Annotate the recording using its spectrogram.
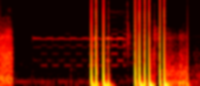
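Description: The sound cuts out, and about a second in it breaks into loud, irregular crackling and popping bursts from a malfunctioning microphone.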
